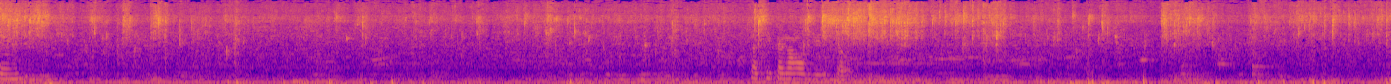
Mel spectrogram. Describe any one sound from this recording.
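Hands rub and splash under running water.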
